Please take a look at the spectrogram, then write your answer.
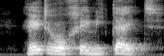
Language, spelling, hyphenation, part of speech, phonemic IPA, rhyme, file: Dutch, heterogeniteit, he‧te‧ro‧ge‧ni‧teit, noun, /ˌɦeː.tə.roː.ɣeː.niˈtɛi̯t/, -ɛi̯t, Nl-heterogeniteit.ogg
- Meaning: heterogeneity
